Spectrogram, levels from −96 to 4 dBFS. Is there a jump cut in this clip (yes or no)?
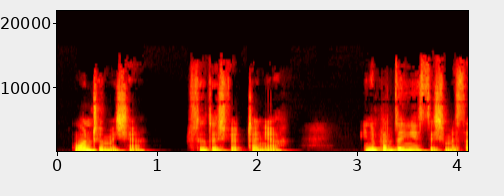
no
